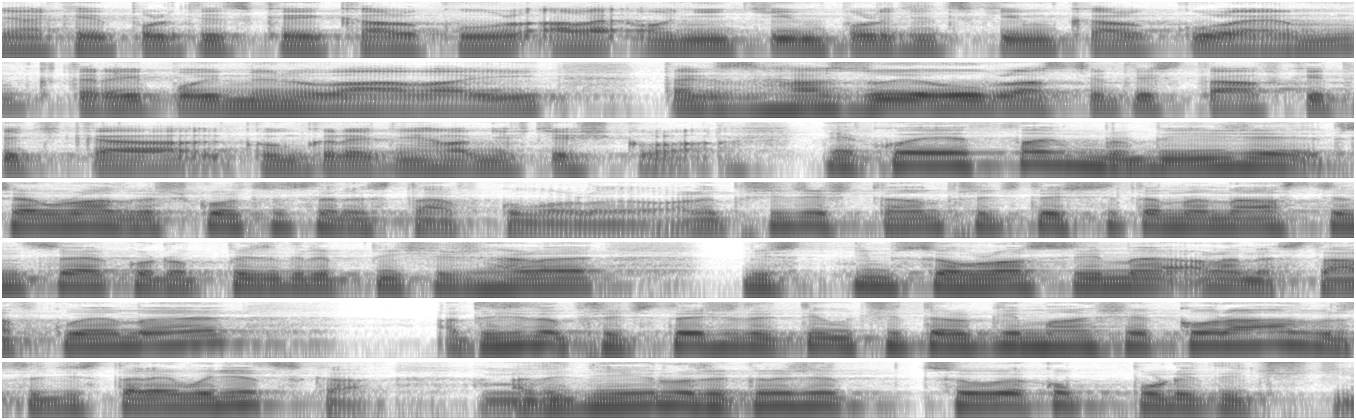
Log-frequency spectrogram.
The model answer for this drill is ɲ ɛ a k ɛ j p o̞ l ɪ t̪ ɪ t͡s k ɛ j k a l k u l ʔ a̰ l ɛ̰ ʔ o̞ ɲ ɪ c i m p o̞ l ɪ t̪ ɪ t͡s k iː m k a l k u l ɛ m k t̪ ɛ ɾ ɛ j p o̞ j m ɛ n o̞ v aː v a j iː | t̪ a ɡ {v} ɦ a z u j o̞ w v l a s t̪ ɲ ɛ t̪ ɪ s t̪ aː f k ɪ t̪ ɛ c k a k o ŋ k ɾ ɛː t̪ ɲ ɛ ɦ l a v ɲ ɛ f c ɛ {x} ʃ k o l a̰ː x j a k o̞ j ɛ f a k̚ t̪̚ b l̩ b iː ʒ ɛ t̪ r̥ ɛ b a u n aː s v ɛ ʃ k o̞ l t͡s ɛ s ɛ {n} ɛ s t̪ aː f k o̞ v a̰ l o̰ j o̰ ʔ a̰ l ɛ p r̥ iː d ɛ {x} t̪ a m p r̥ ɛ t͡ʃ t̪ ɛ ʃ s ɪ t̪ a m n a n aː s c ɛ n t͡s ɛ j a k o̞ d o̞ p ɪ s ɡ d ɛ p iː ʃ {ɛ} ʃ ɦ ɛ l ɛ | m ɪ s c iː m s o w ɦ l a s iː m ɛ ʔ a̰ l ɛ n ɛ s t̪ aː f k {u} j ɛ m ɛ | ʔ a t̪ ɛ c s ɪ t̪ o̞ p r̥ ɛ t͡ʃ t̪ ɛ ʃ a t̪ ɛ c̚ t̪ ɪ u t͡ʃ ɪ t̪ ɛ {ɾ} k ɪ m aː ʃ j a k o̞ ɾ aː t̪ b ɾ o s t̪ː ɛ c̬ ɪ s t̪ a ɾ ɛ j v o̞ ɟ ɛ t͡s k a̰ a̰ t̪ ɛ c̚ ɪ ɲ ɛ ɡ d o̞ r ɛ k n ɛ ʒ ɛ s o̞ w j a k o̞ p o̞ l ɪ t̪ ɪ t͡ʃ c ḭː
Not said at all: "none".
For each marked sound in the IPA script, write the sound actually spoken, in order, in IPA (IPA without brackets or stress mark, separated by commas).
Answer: z, x, n, ʃ, ɛ, u, l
